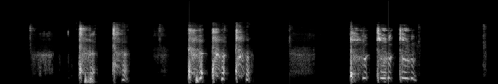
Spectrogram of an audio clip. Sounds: Cough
